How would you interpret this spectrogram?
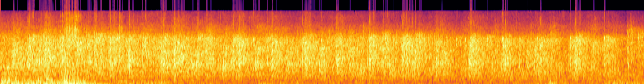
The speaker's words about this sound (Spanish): Aleluya, den aplauso al Señor.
